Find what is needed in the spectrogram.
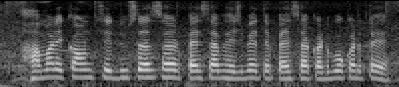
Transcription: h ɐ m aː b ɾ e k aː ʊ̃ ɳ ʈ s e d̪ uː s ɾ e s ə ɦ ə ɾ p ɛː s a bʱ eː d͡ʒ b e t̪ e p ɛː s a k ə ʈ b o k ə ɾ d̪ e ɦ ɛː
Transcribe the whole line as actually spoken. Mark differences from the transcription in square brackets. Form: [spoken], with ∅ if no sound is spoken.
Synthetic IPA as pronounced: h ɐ m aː [∅] ɾ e k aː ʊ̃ ɳ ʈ s e d̪ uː s ɾ [a] s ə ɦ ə ɾ p ɛː s a bʱ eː d͡ʒ b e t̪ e p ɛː s a k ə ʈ b o k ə ɾ [t̪] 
